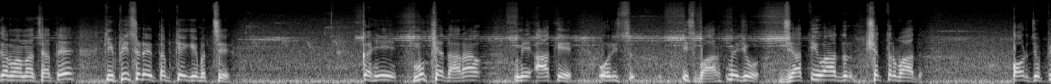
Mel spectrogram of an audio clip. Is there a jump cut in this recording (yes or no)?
no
